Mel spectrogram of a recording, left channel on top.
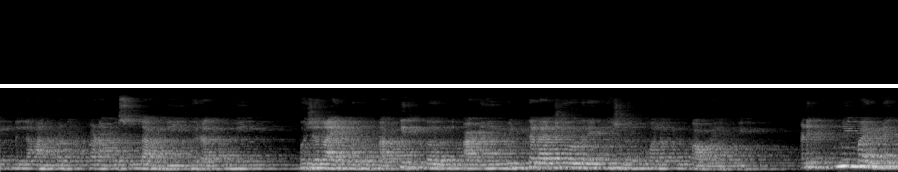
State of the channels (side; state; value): left; silent; 56 dB below the other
